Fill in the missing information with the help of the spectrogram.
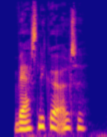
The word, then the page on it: verdsliggørelse: ˈvæɐ̯sliˌgɶˀʌlse; ˈvæɐ̯dsliˌgɶˀʌlse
